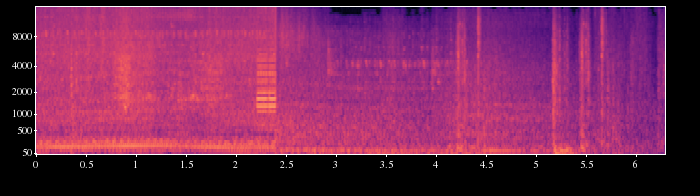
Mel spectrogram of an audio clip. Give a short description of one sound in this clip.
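A pickup truck engine rumbles as it drives and slows to a stop.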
